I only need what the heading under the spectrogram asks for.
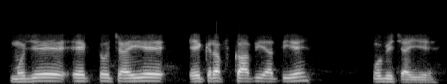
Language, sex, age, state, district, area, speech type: Urdu, male, 18-30, Uttar Pradesh, Saharanpur, urban, conversation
